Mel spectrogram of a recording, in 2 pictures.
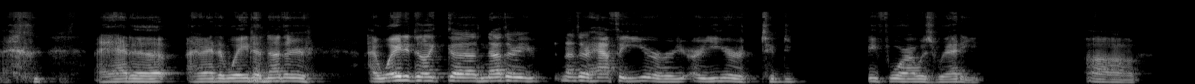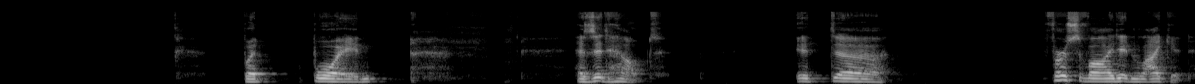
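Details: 56-year-old man with aphasia after a stroke in 2016, choir member; speech with hesitations, fillers and repetitions; aphasia.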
